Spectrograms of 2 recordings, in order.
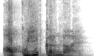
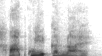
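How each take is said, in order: First: Said in the usual way. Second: Softer, dropped-down take of आपको ये करना है; quiet. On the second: Shown as a demonstration. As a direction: say आपको ये करना है softly, almost to yourself. Teacher repeats instruction. (आपको ये करना है धीमी नरम आवाज़ में)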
